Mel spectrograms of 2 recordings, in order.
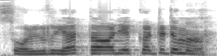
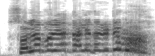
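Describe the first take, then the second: First: Slow, pointed threat; slow pressing demand. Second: High, loud furious demand; angry shout. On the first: Man pushing the woman to choose, slow and menacing. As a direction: drag out the ultimatum. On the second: Man losing patience with the woman, shouting. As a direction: blow up and yell the threat. Man pressing her to answer. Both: Acted.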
